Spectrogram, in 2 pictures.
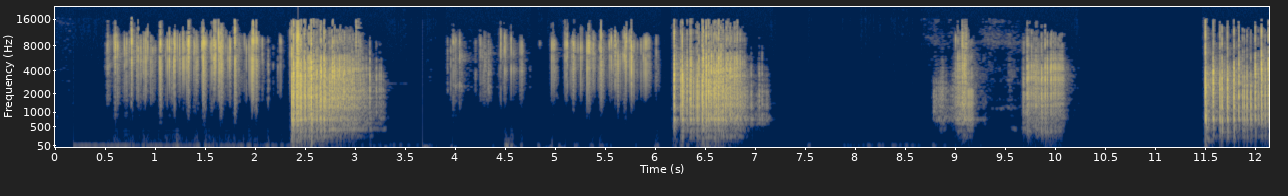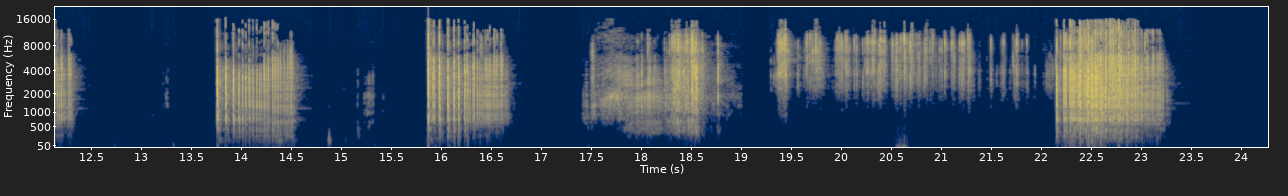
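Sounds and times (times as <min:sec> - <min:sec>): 
dice: 0:00.5 - 0:03.3, 0:03.9 - 0:07.2, 0:08.8 - 0:10.2, 0:11.5 - 0:12.3, 0:13.8 - 0:14.6, 0:15.9 - 0:16.7, 0:17.5 - 0:23.3.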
